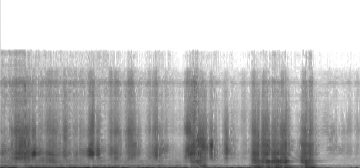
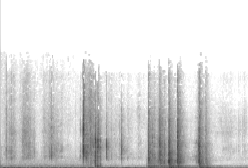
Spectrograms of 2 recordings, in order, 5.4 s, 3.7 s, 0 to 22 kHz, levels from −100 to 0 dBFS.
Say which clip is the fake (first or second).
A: first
